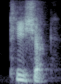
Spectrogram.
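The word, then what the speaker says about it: Taoiseach: ask you to uh help me with the pronunciation uh he returned to the office of a tishuk tishuk see I I I would not have found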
